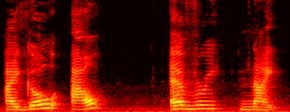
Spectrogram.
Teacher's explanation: your tongue is at the top of your mouth. You're about to make the T sound, but no air goes through. So, it's just stopped at the top of your mouth. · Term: cut off the t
